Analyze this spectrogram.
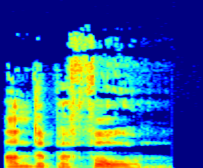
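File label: "underperform", English, British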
